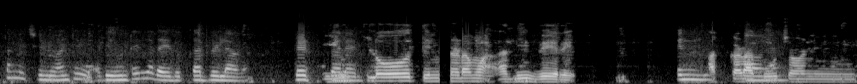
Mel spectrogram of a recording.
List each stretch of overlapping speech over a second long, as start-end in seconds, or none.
none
